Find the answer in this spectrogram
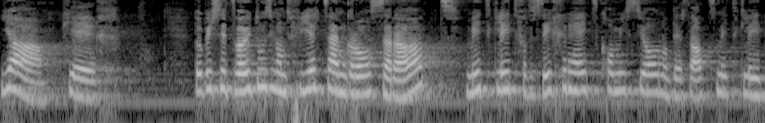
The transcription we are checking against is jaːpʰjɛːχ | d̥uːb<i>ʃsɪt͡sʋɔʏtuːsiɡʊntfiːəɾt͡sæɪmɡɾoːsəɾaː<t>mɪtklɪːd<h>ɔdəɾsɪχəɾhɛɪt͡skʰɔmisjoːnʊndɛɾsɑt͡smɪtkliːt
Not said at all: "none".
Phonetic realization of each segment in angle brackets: ɪ, t, f

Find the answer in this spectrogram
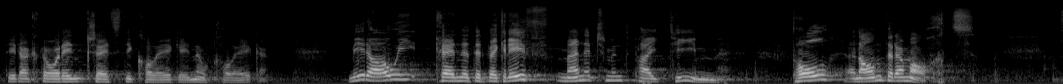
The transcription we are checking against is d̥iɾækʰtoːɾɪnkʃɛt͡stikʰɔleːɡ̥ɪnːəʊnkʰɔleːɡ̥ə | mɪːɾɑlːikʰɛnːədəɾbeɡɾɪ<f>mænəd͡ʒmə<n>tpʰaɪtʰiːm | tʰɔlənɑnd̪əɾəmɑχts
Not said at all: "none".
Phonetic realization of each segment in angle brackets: f, n

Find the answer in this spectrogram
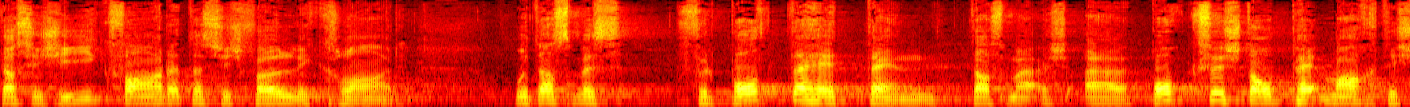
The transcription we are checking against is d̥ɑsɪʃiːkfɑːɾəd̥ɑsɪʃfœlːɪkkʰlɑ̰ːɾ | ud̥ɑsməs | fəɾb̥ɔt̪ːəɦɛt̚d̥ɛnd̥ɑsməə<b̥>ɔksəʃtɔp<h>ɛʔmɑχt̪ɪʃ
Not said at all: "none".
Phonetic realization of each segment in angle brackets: b̥, h

